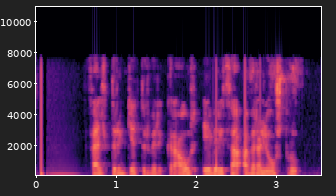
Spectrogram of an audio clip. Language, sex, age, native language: Icelandic, female, 40-49, Icelandic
